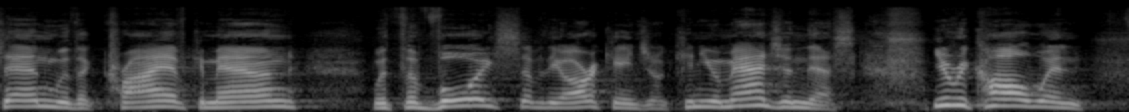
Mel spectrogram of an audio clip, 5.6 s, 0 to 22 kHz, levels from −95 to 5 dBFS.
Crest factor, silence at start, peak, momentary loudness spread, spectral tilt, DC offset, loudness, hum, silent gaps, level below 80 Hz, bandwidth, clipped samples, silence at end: 18 dB; 0 s; -16 dBFS; 11 LU; -5.5 dB/octave; under 0.1%; -35 LUFS; none; none; -86 dBFS; 16.5 kHz; under 0.1%; 0.25 s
